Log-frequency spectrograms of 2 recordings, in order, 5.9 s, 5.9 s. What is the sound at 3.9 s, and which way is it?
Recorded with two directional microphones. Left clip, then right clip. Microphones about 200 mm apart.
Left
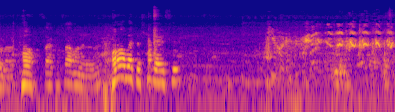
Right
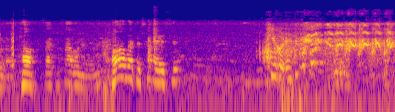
Snicker, 50° right (ahead or behind).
